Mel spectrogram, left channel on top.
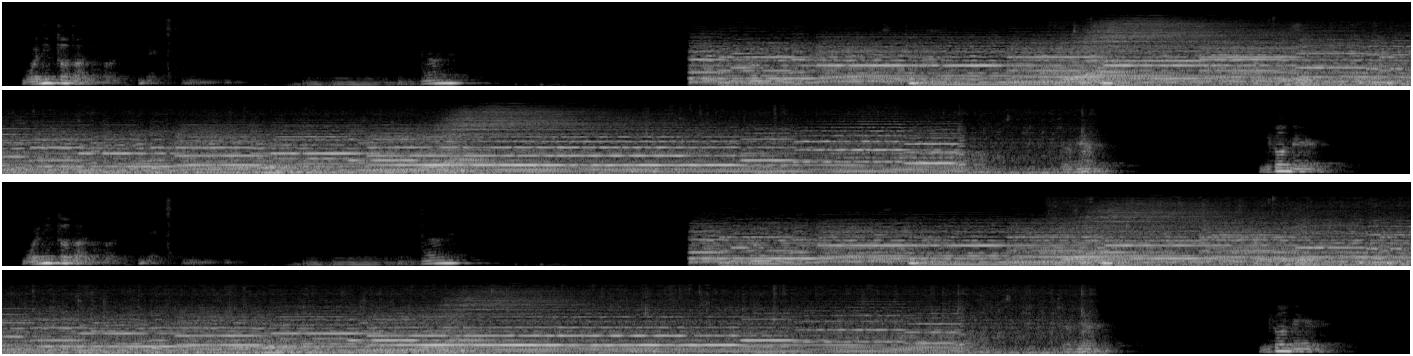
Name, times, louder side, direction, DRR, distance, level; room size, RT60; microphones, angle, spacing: voice 1, 0.2-2.1 4.0-4.6 7.3-8.0 8.8-9.6 10.7-11.3 12.2-14.2 20.1-21.0 23.5-24.0 24.6-25.2 26.7-27.3, left 1 dB, 75° left, 0 dB, 3.0 m, -32 dB
voice 2, 3.0-4.0 4.4-4.5 9.8-10.1 14.6-14.7 15.0-18.6 21.3-21.4, right 1 dB, 10° right, -3 dB, 6.2 m, -46 dB
sound 1, 6.9-23.7, left 1 dB, 25° left, 0.8 m, -25 dB
sound 2, 10.4-25.1, right 1 dB, 25° right, 1.8 m, -36 dB
26.5 x 22.0 x 2.3 m, 0.75 s
head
